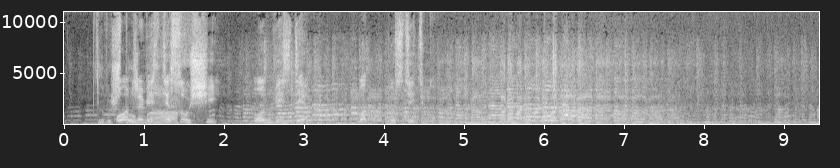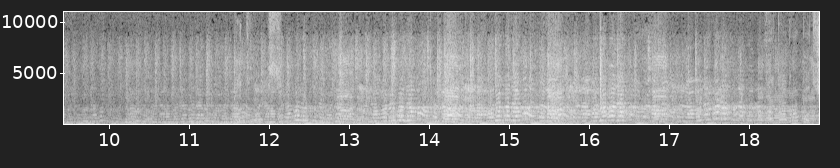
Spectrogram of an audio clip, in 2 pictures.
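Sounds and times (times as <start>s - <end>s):
modern arrangement of baroque classical music: 0.0s - 18.8s
speech: 0.4s - 4.8s
steady pulsing bass line: 0.4s - 18.8s.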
